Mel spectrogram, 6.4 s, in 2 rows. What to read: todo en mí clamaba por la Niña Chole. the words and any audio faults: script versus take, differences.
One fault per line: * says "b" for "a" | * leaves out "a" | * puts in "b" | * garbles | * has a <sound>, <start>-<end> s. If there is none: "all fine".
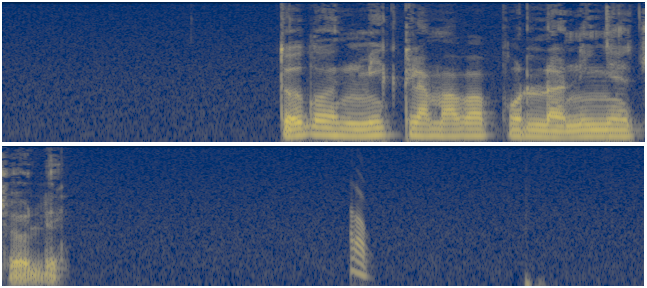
* has a chirp, 5.0-5.1 s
